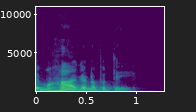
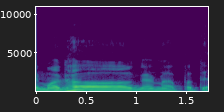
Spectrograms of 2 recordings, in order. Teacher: Ha is becoming Ga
